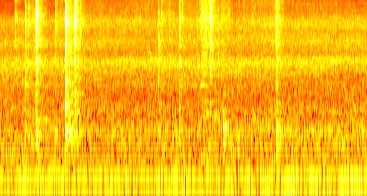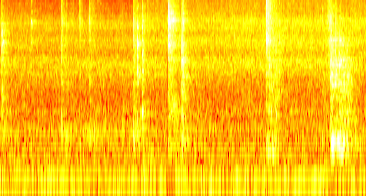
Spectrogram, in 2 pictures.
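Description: Shrimp dish being stirred in a pan, with scattered clinks and scrapes of a utensil against metal over a low background hum, moderately close and fairly quiet.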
